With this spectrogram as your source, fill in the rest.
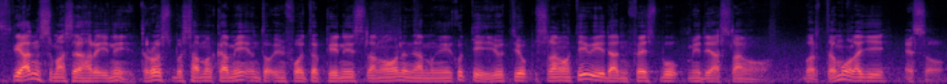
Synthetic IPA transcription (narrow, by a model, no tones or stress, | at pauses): sə̥kiansəmasaɦaɾiːnit̪əɾʊsbərsamãkamiunt̪ʊkinfot̪əpinisəlaŋõdəŋãnmə̃ŋikut̪ijut̪jup̚səlaŋot̪ividanfesbuk̚mẽdiasəlaŋõ̰ | bərt̪əmũlaɡiʔɛso̰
